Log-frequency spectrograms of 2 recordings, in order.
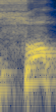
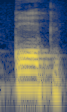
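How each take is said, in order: First: The word begins with an s sound. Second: The word begins with a k sound. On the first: The speaker calls it wrong. "सॉप नहीं पढ़ेंगे" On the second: The speaker calls it right. "इसको कॉप पढ़ेंगे"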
